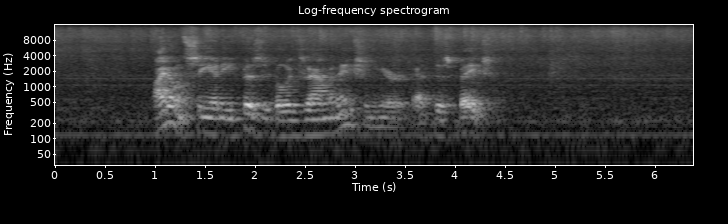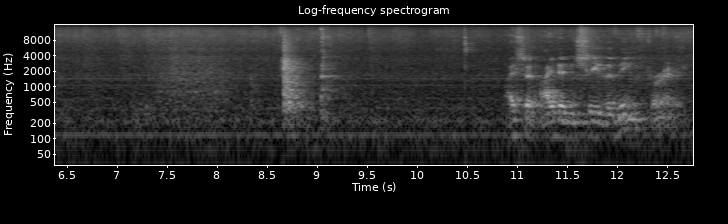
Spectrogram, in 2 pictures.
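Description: An elderly man talks calmly, close by.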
